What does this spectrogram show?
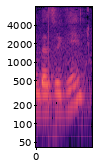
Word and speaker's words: Mbazogué: C'est bien cela, Madame Mbazogué? Oui. Je pense que là j'ai bien prononcé. Oui, vous avez bien prononcé.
